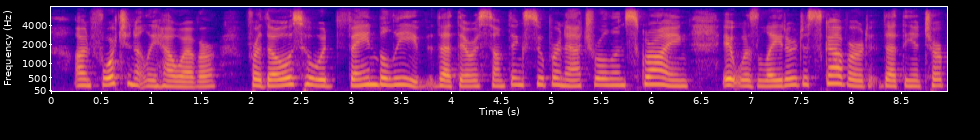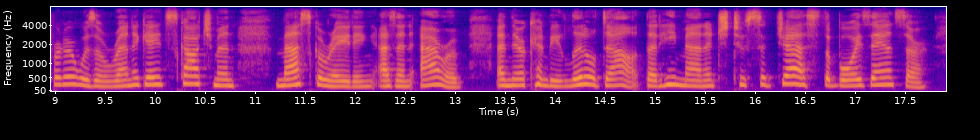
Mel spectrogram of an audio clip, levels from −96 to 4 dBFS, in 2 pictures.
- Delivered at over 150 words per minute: No, average, 145 wpm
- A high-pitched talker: Yes, high, 215 Hz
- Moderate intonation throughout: Yes, average, 3.6 semitones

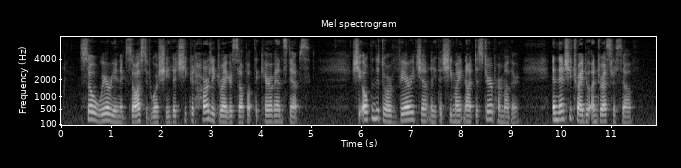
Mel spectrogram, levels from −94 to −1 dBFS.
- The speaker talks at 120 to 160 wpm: No, average, 180 wpm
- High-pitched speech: No, medium, 165 Hz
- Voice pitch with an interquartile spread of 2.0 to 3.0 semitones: No, average, 5.0 semitones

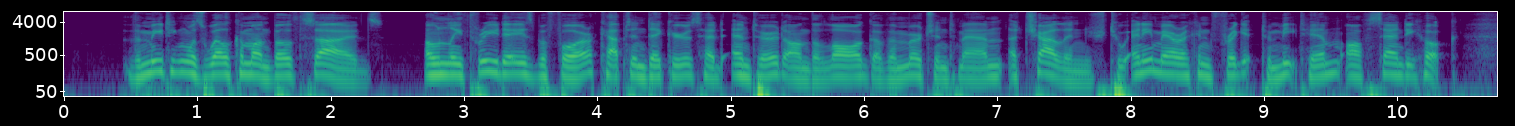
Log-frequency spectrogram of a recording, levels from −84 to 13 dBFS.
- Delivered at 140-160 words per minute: No, average, 185 wpm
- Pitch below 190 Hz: Yes, low, 135 Hz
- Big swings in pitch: No, average, 3.6 semitones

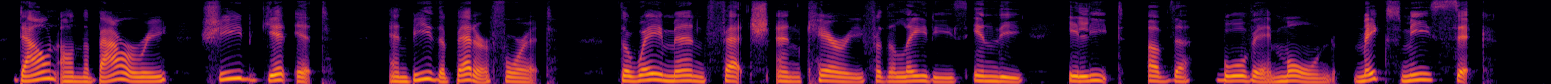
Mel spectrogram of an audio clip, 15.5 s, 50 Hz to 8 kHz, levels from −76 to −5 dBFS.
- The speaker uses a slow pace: Yes, slow, 125 wpm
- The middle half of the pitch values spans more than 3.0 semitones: Yes, average, 4.0 semitones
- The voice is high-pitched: No, medium, 170 Hz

